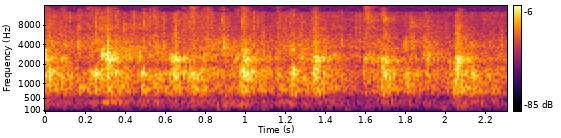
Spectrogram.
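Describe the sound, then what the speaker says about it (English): Faint audience applause at a book launch as a guest is welcomed on stage, a soft continuous patter of many hands with a slightly distant, roomy quality. "Please give him a huge round of applause,"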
